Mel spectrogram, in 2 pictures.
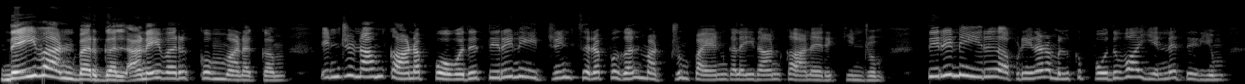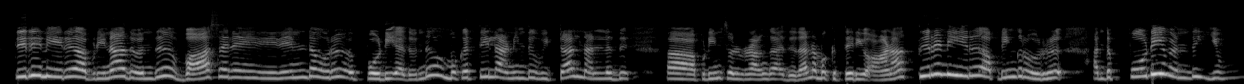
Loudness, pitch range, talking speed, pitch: -24 LUFS, 255-345 Hz, 115 wpm, 285 Hz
